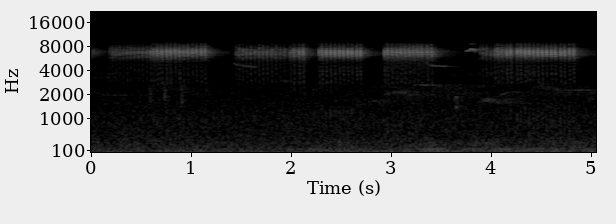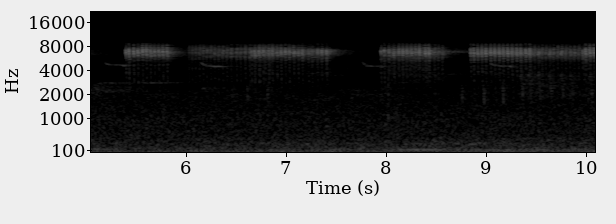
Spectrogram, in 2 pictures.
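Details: Wren mobbing a fox that is sniffing near its hidden nest under log roots, while it flies from side to side to distract it: a run of high, dense rattling bursts of about half a second each, repeated roughly every second with short gaps.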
